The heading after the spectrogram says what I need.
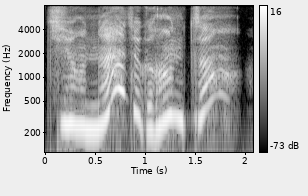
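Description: Woman doing a high little girl in red. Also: wildly swooping pitch, slow, a little mellow, no room sound, studio quality, full character voice. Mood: astonished. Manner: high and wide-eyed.

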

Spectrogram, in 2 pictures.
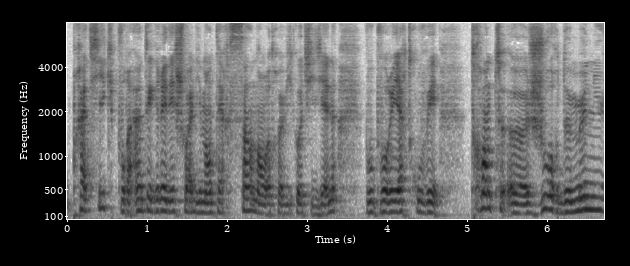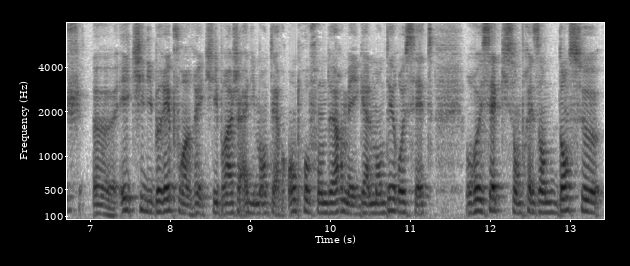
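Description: A woman hosting a solo podcast, explaining her subject earnestly, with frequent hesitations and self-corrections and a dry throat. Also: sits low. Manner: earnest, steady delivery with frequent "euh" fillers and self-corrections. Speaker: podcast host and naturopathy coach.

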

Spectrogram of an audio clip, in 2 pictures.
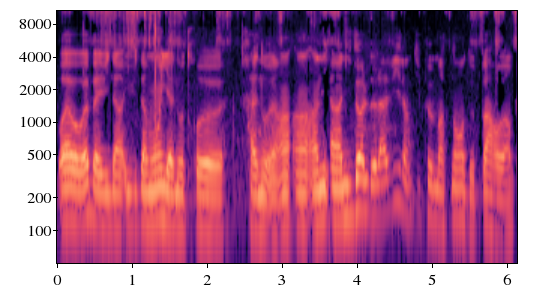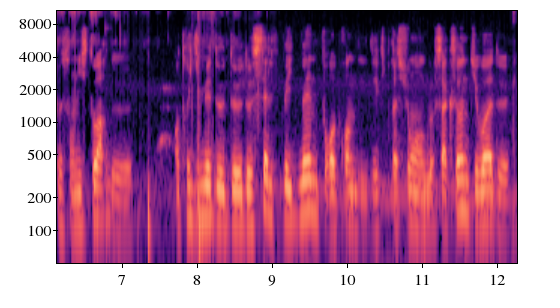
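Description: A man's voice: medium pitch, brisk, darkish tone, a little hiss or hum. A man, a guest football specialist on a casual podcast, rambling and repeating words. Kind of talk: casual sports podcast chat.

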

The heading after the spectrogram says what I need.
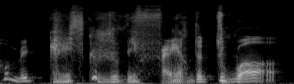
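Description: A blustering, grumpy old king bellows his frustration in a children's storybook, as a man puts him on. The voice is loud and pushed up high when he shouts. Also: very animated, slow pace, creaky, breathy edge, exaggerated voice. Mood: exasperated.

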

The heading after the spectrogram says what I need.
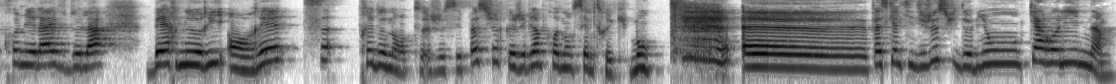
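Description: A woman hosting a live stream, chatting casually and greeting viewers by name. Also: high voice. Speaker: live show host.

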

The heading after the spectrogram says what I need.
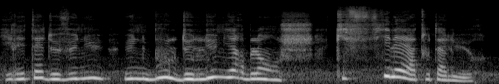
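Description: Expressive woman reading a bedtime story. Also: a little slow, a little hiss or hum. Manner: expressive, sweeping pitch, hushed passages.

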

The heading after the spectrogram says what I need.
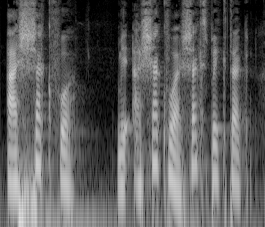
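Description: A man hosts a loose comedy podcast chat, his pitch rising and falling freely. He cracks crude jokes and keeps pushing to the next question. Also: quick pace. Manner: animated, crude joking, steers to next question. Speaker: podcast host.

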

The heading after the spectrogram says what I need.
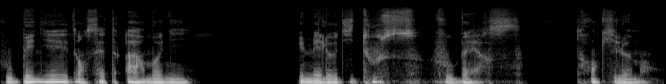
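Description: A man guiding a sleep hypnosis session, speaking in a slow, soothing, hushed way. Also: deep voice, steady tone, husky, dry recording, clean studio sound.

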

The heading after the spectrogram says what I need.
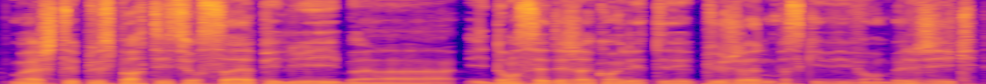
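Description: A man's voice: sits low, little pitch movement, fairly quick, creaky, dark tone, dry recording, studio quality. A man in his thirties, a dancer and choreographer, chatting casually as an interview guest with easy laughs and hesitant fillers. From Congo, raised in Switzerland.

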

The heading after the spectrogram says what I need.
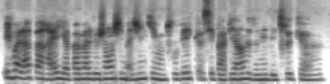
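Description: In a casual chat, a French woman guest eagerly shares food tips, her talk full of fillers and asides. She speaks fast at medium pitch in a level, slightly mellow tone; there's no echo, but the highs are cut off.

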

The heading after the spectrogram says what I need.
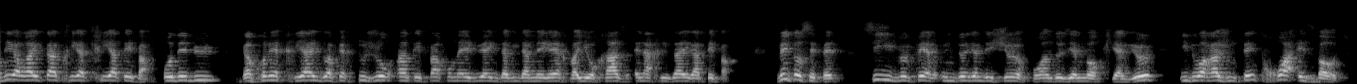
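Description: Guy teaching talmud, high voice, talks fast and lively, kinda muffled recording. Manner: animated, rapid explanations mixing French with Hebrew and Aramaic readings. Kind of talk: Talmud study lesson. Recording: dull lo-fi recording.

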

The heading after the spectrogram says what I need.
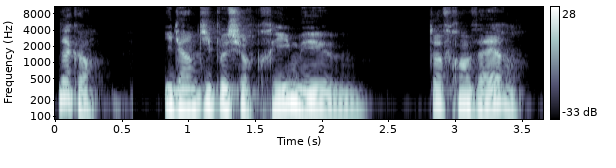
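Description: A man narrating as game master of a tabletop role-playing game, often pausing with fillers. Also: mid-range voice, slightly rough. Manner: hesitant narration with frequent fillers.

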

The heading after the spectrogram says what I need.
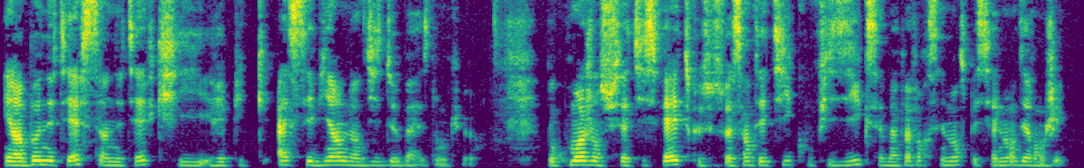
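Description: A personal finance vlogger talks casually to camera, explaining things step by step in a lowish, fast, creaky voice that is darkish, breathy and fairly flat in pitch. Fillers and restarts abound, and she laughs at herself now and then in a self-mocking way.

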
